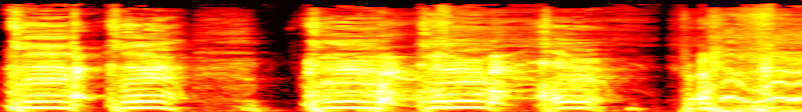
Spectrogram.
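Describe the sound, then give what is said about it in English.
A man's harsh coughing fit: a rapid string of about six to eight hacking coughs in quick bursts, with brief pauses between clusters, loud and rasping with no talking. “Coughing like he smoked a cigarette.”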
